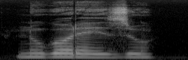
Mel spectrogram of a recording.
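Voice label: "nugoresu", female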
